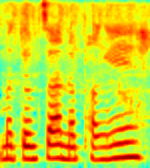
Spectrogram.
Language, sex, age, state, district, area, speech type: Manipuri, female, 30-45, Manipur, Chandel, rural, spontaneous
